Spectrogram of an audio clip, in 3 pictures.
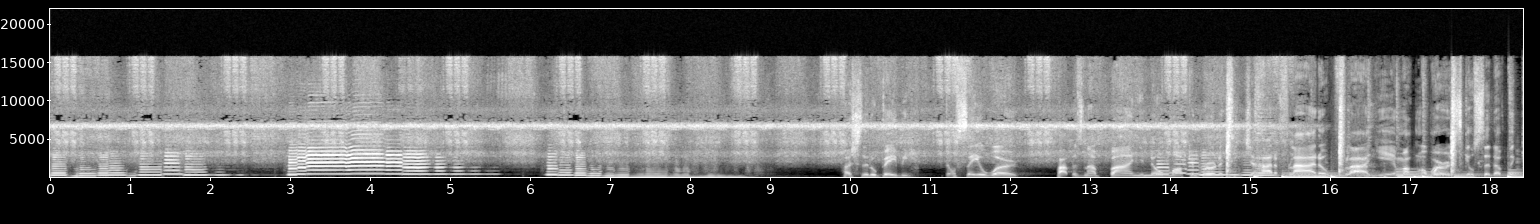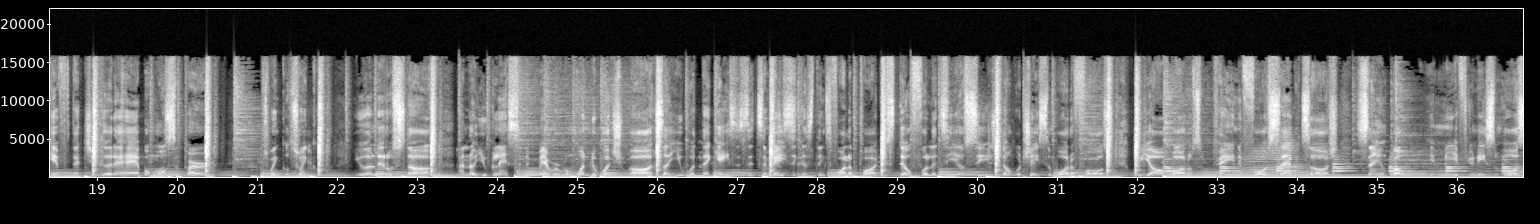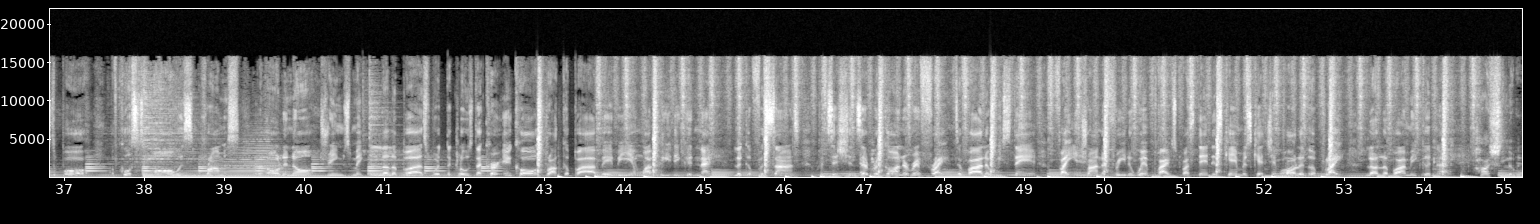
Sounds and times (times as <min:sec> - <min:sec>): Lullaby: 0:13.8 - 0:18.0.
